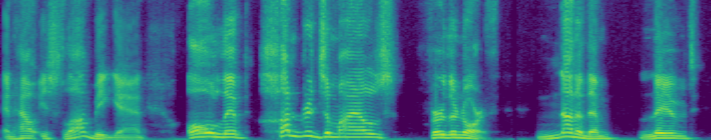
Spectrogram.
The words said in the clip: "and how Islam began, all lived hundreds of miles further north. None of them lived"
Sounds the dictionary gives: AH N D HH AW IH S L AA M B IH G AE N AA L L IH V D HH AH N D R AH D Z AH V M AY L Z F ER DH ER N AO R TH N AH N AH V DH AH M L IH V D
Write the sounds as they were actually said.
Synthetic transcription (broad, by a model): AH N HH AW IH S L AA M B IH G AE N AA L L IH V D HH AH N D R AH D Z AH V M AY L Z F ER DH ER N AO R TH N AH N AH V DH AH M L IH V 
